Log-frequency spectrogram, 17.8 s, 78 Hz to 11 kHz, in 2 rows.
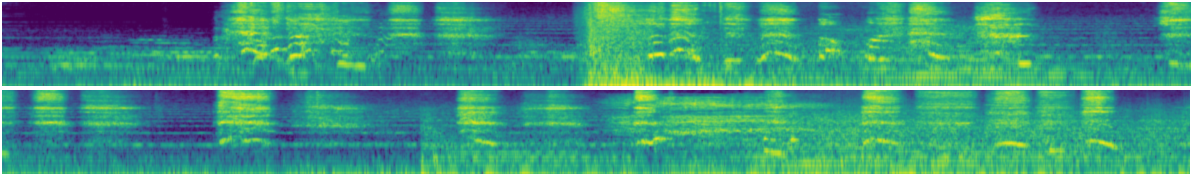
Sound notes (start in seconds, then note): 1.6 laughter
